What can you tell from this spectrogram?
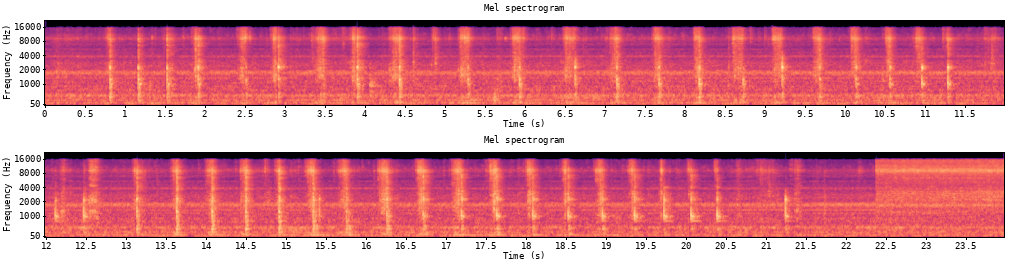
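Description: Kitchen knife shredding cabbage on a cutting board: a steady run of slicing strokes, about two or three a second, that stops a couple of seconds before the end, when running tap water takes over.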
